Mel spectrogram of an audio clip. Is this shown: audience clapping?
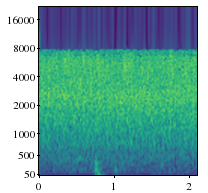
yes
